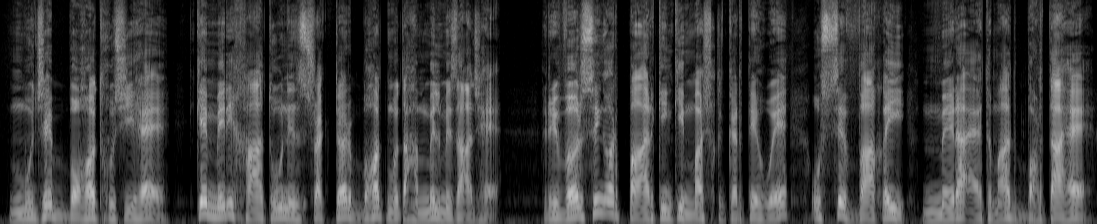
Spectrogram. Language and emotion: Urdu, happy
